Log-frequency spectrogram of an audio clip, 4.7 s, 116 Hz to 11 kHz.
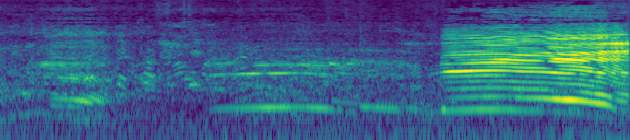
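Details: Sahiwal bull calf at Aftabganj cattle market, Nawabganj, Dinajpur, Bangladesh, 8 October 2024: a long, low, even moo, then a louder, harsher bellow rising and falling at the end, with market crowd noise behind.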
